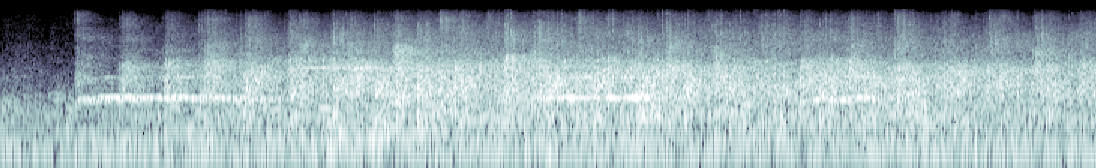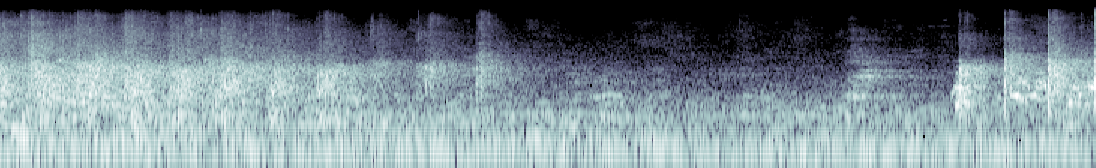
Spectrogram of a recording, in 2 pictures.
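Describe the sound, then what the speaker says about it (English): An audience applauds at a UKC Premier Nationals Best in Show dog show, steady and dense clapping spread through the hall, heard at a moderate distance and easing off toward the end, with an announcer's voice talking over it. "I love it when everybody claps"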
